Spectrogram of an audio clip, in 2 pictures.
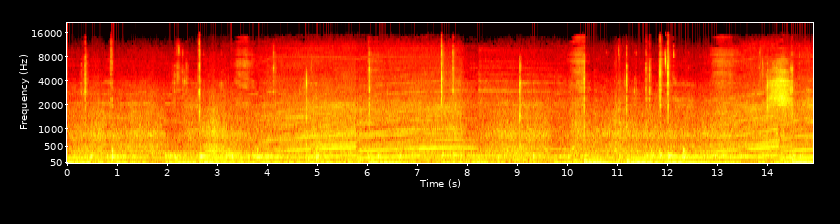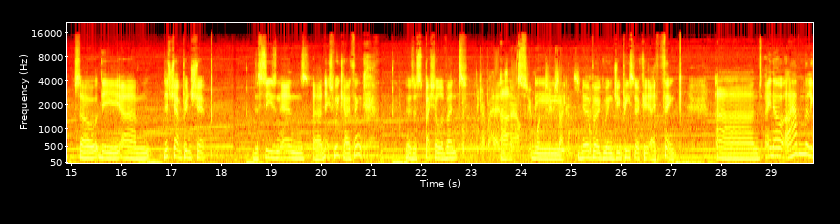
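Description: A racing car engine revs high and climbs through the gears.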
